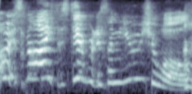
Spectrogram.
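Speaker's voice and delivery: high, sing-song Australian voice; Australian accent. Retold or imitated. Mocking a polite compliment, high Australian accent. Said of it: "You've gotta do an Australian accent".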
